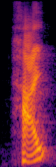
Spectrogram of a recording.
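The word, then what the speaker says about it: はい: And at the bottom we have the options hi which means yes is the uh most common the fundamental word for yes in Japanese accented on the first syllable.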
